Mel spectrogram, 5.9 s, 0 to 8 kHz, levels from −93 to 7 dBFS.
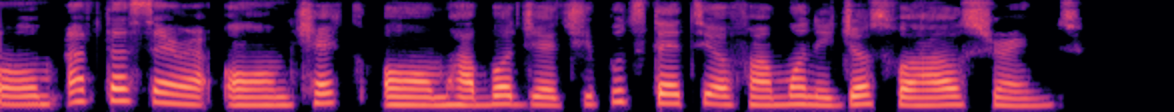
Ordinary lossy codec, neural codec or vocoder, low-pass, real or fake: none; none; none; real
